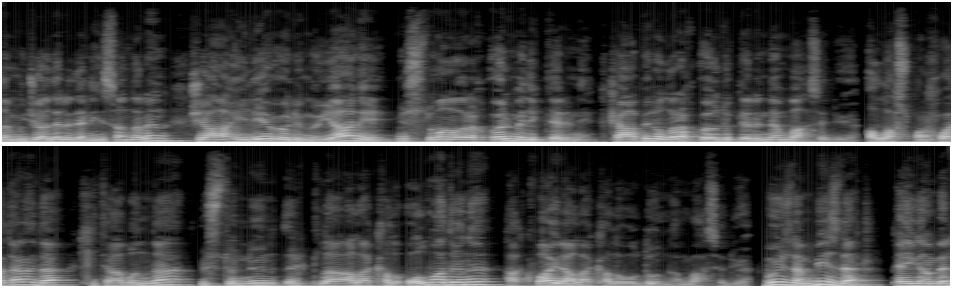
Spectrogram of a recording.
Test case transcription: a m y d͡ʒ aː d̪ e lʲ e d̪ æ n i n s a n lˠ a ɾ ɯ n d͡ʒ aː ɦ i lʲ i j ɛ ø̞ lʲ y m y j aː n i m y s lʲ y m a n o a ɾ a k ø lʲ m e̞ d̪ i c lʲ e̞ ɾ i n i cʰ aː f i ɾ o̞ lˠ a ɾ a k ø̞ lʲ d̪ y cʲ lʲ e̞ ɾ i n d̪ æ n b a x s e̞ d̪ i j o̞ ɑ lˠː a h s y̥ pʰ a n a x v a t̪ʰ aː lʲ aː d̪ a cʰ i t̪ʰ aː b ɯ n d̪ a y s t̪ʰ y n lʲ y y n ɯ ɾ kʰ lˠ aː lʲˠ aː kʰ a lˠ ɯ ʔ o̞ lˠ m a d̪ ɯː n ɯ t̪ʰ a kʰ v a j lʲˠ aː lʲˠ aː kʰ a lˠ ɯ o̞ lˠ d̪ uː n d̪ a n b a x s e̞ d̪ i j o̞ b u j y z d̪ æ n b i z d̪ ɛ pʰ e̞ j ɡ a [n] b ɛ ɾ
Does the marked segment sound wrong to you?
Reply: yes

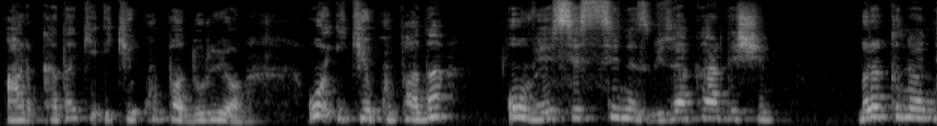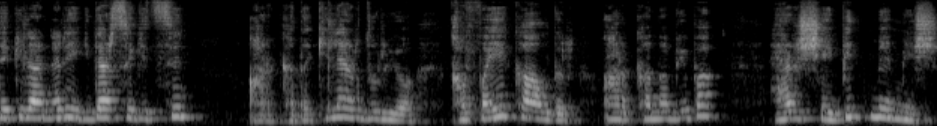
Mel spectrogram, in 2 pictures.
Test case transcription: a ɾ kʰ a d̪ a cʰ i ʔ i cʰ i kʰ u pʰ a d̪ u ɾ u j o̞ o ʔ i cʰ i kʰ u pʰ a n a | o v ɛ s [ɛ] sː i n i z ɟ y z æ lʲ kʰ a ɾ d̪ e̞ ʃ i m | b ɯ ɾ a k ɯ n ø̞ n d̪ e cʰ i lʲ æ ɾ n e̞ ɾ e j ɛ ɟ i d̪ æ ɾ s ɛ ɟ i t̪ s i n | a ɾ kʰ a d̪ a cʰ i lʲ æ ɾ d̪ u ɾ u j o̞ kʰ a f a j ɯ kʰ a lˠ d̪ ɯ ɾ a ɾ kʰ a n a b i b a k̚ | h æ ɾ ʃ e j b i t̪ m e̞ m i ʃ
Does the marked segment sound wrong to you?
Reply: yes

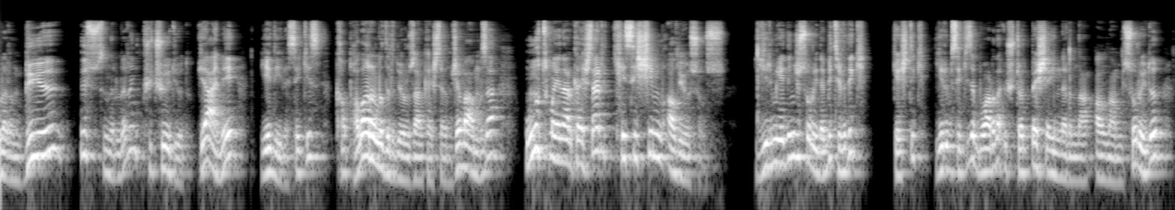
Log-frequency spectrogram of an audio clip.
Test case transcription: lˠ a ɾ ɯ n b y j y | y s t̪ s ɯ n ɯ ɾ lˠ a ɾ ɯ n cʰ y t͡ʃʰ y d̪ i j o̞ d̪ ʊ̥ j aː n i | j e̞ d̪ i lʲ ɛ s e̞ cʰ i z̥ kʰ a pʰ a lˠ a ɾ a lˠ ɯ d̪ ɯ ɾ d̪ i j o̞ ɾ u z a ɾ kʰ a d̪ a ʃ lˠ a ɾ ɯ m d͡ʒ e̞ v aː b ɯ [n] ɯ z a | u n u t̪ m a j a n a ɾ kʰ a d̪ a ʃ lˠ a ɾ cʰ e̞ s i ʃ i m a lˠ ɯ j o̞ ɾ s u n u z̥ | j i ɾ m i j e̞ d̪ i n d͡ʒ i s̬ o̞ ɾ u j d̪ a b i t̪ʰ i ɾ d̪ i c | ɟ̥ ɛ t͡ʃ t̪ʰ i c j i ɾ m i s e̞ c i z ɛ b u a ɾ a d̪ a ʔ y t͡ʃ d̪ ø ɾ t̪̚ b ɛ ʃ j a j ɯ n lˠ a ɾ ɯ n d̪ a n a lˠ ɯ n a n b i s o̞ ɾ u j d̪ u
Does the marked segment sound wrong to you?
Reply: yes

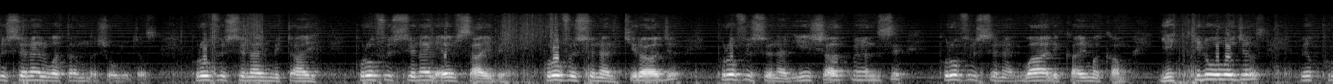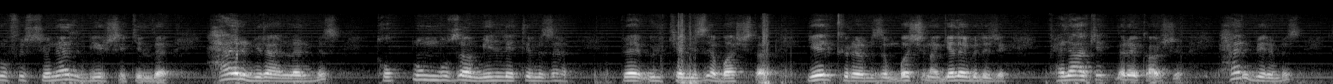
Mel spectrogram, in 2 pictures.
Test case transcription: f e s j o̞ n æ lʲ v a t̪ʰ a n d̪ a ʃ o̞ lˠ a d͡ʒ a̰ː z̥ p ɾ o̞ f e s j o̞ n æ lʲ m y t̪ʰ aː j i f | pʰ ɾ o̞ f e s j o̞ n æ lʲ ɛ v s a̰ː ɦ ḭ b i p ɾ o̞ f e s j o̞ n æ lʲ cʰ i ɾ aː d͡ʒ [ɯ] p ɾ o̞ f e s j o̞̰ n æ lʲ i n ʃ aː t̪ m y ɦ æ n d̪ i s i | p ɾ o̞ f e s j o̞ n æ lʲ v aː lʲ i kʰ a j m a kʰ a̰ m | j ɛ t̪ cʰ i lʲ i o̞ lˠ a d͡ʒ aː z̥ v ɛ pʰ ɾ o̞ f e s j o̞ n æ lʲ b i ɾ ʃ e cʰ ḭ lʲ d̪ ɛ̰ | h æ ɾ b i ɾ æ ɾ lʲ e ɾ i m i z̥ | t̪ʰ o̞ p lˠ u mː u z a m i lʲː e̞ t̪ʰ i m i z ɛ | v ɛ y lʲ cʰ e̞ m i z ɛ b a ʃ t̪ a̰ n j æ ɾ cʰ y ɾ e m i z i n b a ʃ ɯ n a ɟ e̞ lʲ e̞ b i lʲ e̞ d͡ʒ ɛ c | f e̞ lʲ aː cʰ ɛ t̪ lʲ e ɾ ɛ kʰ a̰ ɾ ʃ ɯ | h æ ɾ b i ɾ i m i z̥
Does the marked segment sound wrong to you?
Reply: no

